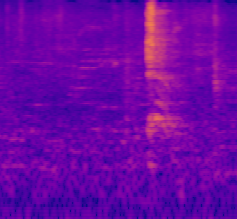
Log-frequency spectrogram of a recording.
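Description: A person coughing once, sharply and loudly, about one and a half seconds in, over a low murmur of voices.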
